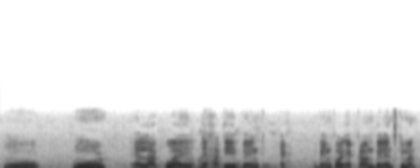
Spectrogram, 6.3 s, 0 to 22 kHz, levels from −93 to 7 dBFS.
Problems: background conversations at intervals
